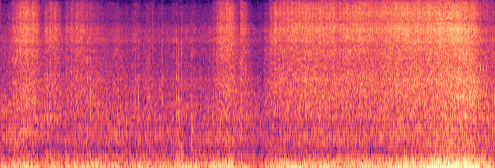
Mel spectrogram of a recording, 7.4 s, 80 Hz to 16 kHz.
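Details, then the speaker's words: Rolls-Royce Silver Shadow V8 warming up after an ignition tune-up (new rotor, cap, points, capacitor, coil, lead): low uneven rumble sags and stumbles, nearly stalling, choking up as before; picks up with more throttle; fuel filters next. "yeah no no need to even try that because I can already feel it's choking up just like it did before yeah oh it almost"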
